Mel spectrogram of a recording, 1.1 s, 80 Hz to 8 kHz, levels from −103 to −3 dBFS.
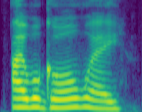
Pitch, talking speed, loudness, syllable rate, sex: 210 Hz, 225 wpm, -14 LUFS, 6.3 syllables/s, female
